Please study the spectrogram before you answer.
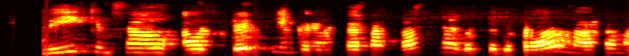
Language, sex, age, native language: Icelandic, female, 60-69, Icelandic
